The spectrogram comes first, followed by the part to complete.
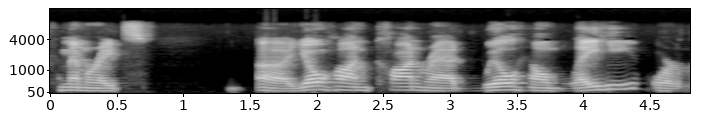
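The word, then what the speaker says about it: Löhe: uh Johan Conrad Wilhelm Ley or Leia I've heard that name pronounced a number of different ways I'll be pronouncing it Ley I think that's the way one of my professors pronounced it but he was a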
